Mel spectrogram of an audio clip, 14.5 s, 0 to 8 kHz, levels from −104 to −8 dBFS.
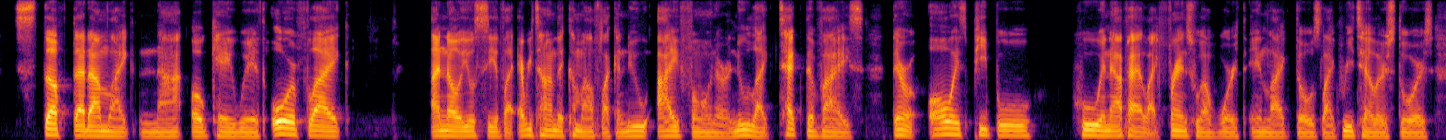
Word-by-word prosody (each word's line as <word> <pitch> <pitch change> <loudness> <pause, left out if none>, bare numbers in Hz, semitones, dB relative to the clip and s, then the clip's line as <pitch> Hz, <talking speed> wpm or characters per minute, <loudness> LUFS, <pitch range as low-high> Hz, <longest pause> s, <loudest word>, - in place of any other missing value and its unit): stuff 120 -2 +5
that 105 -1 +6
I'm, 100 0 +6
like, 95 -2 -3
not 90 0 -5
okay 95 0 -1
with. 90 0 -4
Or 135 -1 +10
if, 120 - -5
like 100 -3 +2 0.8
I 100 - +6
know 105 -1 +3
you'll 100 +1 +1
see 100 -1 -2
if 95 - -6
like, - - -4
every 110 +2 0
time 115 -2 -2
they 100 - -2
come 105 -1 -4
off, 95 +3 -6
like, 85 +2 -6
a - - -5
new 100 +2 -1
iPhone 95 -2 -2
or 80 -1 -7
a - - -9
new, 110 +4 +1
like, 105 - -2
tech - - +3
device, 90 -4 -3 0.3
there - - +2
are - - -7
always 130 -1 +2
people 110 -3 -2 0.5
who 115 -1 +4
and 105 0 +1
I've 105 - 0
had 90 - +3
like - - -5
friends 105 -2 -1
who - - -6
have 90 0 -6
worked 90 0 -7
in, 90 0 -6
like, 85 0 -6
those, 85 0 -5
like, 80 +1 -7
retailer 90 -4 -2
stores, 85 -2 -4
95 Hz, 205 wpm, -24 LUFS, 90-105 Hz, 0.8 s, Or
